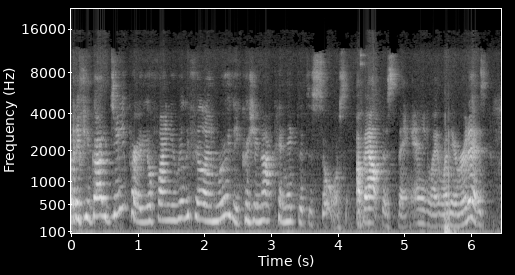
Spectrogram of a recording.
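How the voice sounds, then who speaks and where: A woman talks in a high voice with lively intonation. Noticeable background noise is present. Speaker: metaphysical teacher. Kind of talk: interview answer.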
